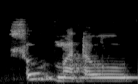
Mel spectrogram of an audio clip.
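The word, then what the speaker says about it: सुमतौ: काम की बात है वो है औ का की मात्रा सुमत सु मतौ गलत उच्चारण क्या होगा सुमत ये गलत उच्चारण है जब एक मात्रा होती केवल तो कहते सु मतो सु मतो लेकिन अभी क्या बोलेंगे सुमत औ औ तौ तौ मतौ सु मतौ ऐसे बोलिए सुमत हो गया ना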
